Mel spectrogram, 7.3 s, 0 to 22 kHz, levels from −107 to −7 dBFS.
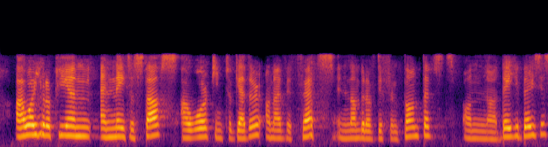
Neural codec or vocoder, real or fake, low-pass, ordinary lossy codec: codec, 16 kHz, 1.1 kbps, Voila-Tokenizer; fake; 5.4 kHz; none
